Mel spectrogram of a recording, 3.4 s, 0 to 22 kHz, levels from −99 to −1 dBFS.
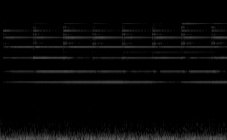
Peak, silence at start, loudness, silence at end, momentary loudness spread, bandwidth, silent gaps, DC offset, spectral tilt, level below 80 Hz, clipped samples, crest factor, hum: -54 dBFS; 0 s; -66 LUFS; 0 s; 3 LU; 11.5 kHz; none; under 0.1%; 0 dB/octave; -72 dBFS; under 0.1%; 12 dB; none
